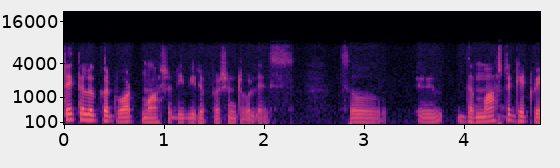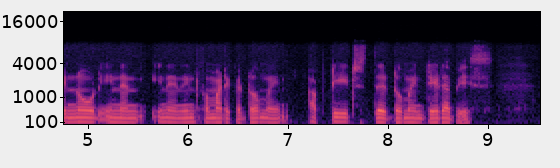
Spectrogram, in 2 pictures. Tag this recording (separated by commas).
Speech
